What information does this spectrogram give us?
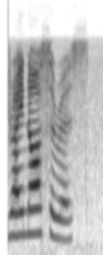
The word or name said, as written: rhinoceros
